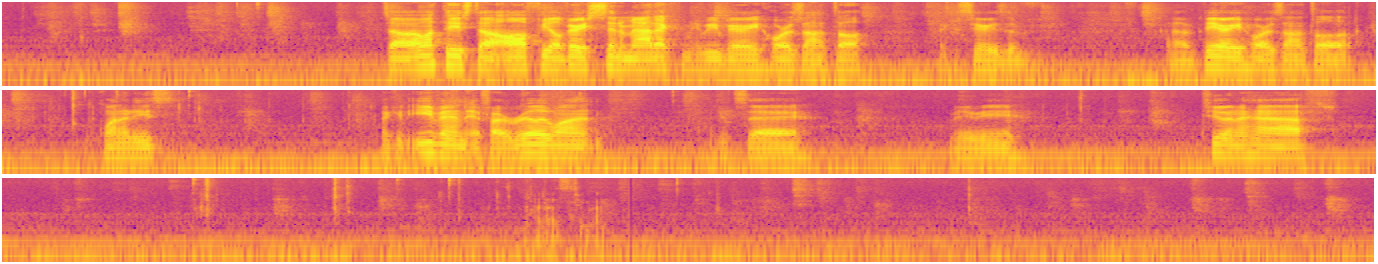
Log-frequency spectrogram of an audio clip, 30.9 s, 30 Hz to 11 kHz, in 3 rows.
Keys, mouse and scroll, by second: 1.9 click, 7.3 click, 9.3-9.9 scroll, 10.8-11.2 scroll, 11.4-11.7 scroll, 11.7 click, 13.0 ctrl+d, 14.0-14.7 scroll, 19.6 scroll, 22.0 shift+click, 22.4-23.2 scroll, 24.4 ctrl+z.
